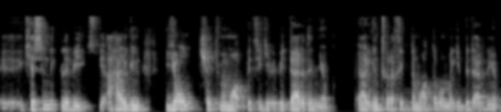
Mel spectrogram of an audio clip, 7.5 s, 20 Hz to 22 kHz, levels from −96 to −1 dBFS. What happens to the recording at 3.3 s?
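Nothing goes wrong at 3.3 s: the speech continues intact through that moment, with no dropout, click, distortion or other fault to be heard.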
